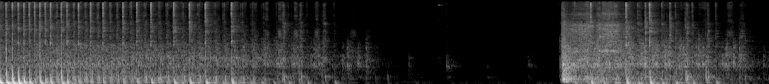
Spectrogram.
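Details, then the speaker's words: Ariens snowblower sat years in barn, after fitting a temporary fuel line: starts readily, quick even single-cylinder beat, stops cleanly, restarts smoothly; runs like a champ, normal running. "Well, it runs like a champ. That's awesome."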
